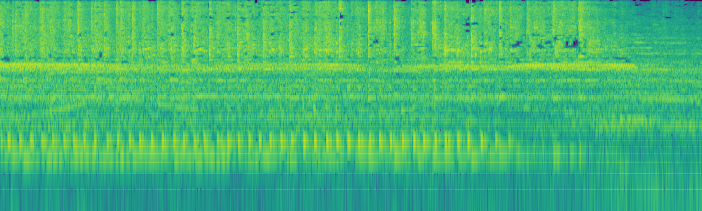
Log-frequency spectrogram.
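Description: A large crowd murmurs and calls out outdoors.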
